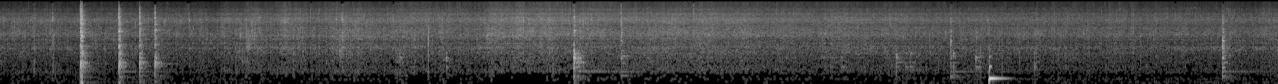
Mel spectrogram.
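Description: Minced garlic and pork frying in a pan for kimchi stew, a steady close hiss and sizzle with occasional sharp clinks of a utensil against the pan and no voices.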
